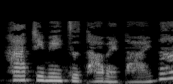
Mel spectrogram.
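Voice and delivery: soft, very slow character voice; low, dreamy drawl; Pooh impression. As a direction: quietly impersonate a honey-loving bear. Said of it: "プーの人だったでしょ、".

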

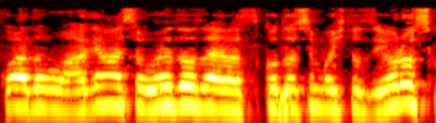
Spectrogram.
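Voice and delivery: fast, rattled-off new year greeting; quick mock-polite reply; rapid formal greeting.

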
